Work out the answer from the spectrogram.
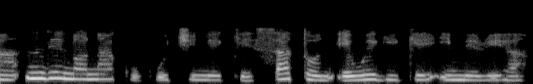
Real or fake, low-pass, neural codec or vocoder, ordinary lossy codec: real; 5.4 kHz; none; Opus, 16 kbps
